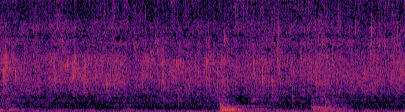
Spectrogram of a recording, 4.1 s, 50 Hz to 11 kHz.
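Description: Onions, about five medium ones, fry with around 500 grams of meat for chilli chicken while being stirred in a pan. A steady close sizzle runs throughout, with a couple of brief scrapes of the spoon.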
